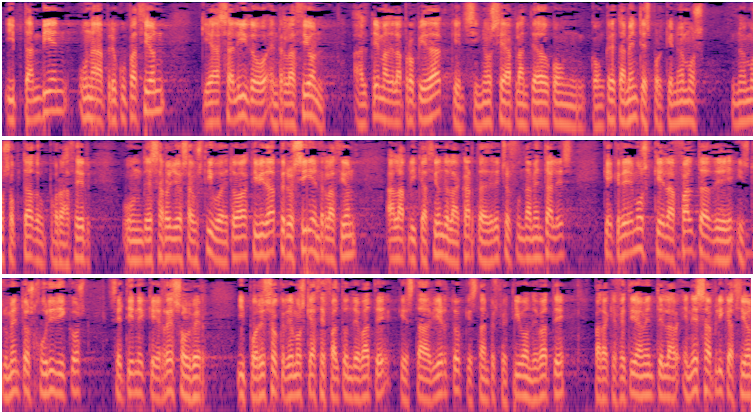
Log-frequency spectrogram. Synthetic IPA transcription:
it̪ambje̞nunapɾe̞o̞kupaθjo̞ŋ | ke̞asaliðo̞e̞̰nre̞laθjo̞n | alt̪e̞maðe̞lapɾo̞pje̞ð̞aðke̞sino̞seaplant̪e̞aðo̞koŋko̞ŋkɾe̞t̪amẽ̞nt̪eespo̞ɾke̞noemos | no̞e̞mo̞so̞pt̪að̞o̞po̞ɾaθe̞ɾ | und̪e̞saro̞ʝo̞eksawst̪iβo̞ð̞e̞t̪o̞ðaak̚t̪iβiðaðpe̞ɾo̞sie̞nre̞laθjo̞n | a̰laːplikaθjo̞nd̪e̞lakaɾt̪aðe̞ðeɾe̞t͡ʃo̞sfund̪amẽnt̪ale̞s | ke̞kɾe̞e̞mo̞ske̞lafalt̪aðe̞inst̪ɾumẽnt̪o̞sxuɾiðiko̞sː | e̞t̪je̞ne̞ke̞re̞so̞lβe̞ɾ | ipo̞ɾe̞so̞kɾe̞emo̞ske̞aθe̞falt̪aund̪e̞β̞at̪e̞ke̞ːst̪aːβje̞ɾt̪okeːst̪aempe̞ɾspe̞k̚t̪iβaund̪e̞βat̪e̞paɾakefe̞k̚t̪iβament̪e̞laene̞saːplikaθjo̞n

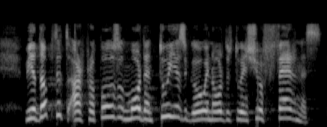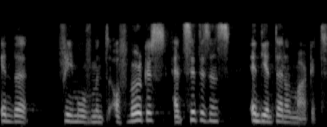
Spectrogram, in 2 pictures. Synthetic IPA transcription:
wiadɔp̚təda̰ʊəɹpɹɔpoʊzəlˠmɔːɹd̪ɛ̃ntuːjɪɹzəɡoʊɪ̃nɔɹdəɹtuɛ̃nʃuːɹfɛɹnəsɪ̃nd̪ə | fɹiːmuːvmə̃ntʰɔfwɜɹkəɹzɛ̃nsɪtɪzə̃ns | ɪ̃nd̪iɪ̃ntɜɹnəlˠma̰ɹkət

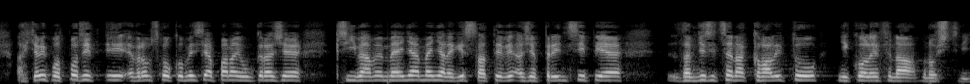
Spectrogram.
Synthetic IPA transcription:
ʔaxcɛlbɪxpo̞t̪̚po̞rɪt̪ɪʔɛvɾo̞pskowko̞mɪsɪapanajuŋkɾaʒɛpr̥ɪjiːmaːmɛmɛːɲɛamɛːɲɛlɛɡɪslat̪ɪvɪaʒɛpɾɪnt͡sɪpjɛ | zamɲɛrɪt̪sɛnakvalɪt̪u | ɲɪko̞lɪfnamno̞ʃst̪viː

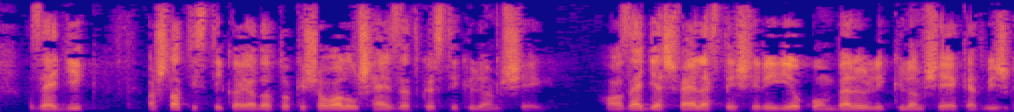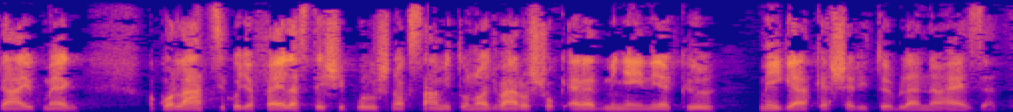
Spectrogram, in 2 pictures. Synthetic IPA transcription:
ɒzɛɟːik | ɒʃt̪ɒt̪ist̪ikɒjiɒd̪ɒt̪o̞keːʃɒvɒloːʃhɛjzɛt̪køst̪ikylø̞mʃeːɡ | hɒːzɛɟːɛʃfɛjlɛst̪eːʃiɾeːɡioːko̞mbɛlylikylø̞mʃeːɡɛkɛt̪ʋiʒɡaːjːukmɛɡ | ɒkːo̞rlaːt̪sikho̞ɟɒfɛjlɛst̪eːʃipoluʃnɒksaːmiːt̪oːnɒɟvaːɾo̞ʃo̞kɛɾɛd̪meːɲɛjineːlkyl | meːɡɛlkɛʃɛɾiːt̪øːblɛnːɛɒɦɛjzɛt̪

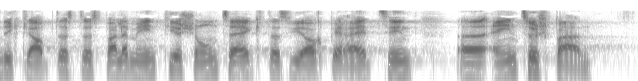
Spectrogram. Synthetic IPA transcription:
ndɪçɡ̥laʊbəd̥asd̥aspʰaɐlamɛ̃nthiːɐʃoːnt͡saɪkt̚d̥asviːɐɑʊxb̥əʁaɪtsɪnt | ʔəʔãɪnt͡suʃpa̰ːɐn

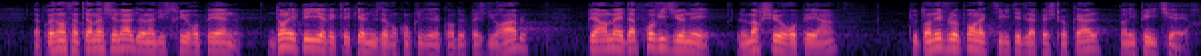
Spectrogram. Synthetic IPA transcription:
lʔa̰pχezɑ̃sɛ̃t̪ɛʁnasjɔnald̪əlɛ̃d̪yst̪χiøʁɔpeɛn | d̪ɑ̃lepeiavɛklekʲɛlnuzavɔ̃kɔ̃klyd̪ezakɔʁd̪əpɛʃd̪yʁabl | pɛʁmɛd̪apχɔvizjɔne | ləmaʁʃeøʁɔpeɛ̃ | t̪ut̪ɑ̃d̪evlɔpɑ̃lak̚t̪ivit̪ed̪əlapɛʃlɔkald̪ɑ̃lepeit̪jɛːʁ

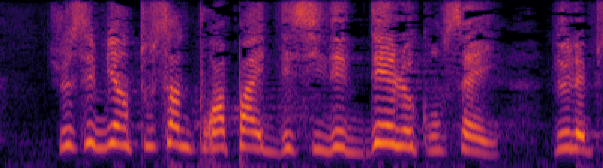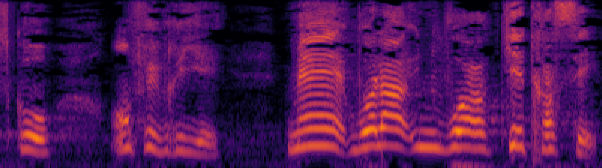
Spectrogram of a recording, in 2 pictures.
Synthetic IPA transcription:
ʒ̥əsɛbjɛ̃t̪usanəpuʁapaɛt̪χd̪esid̪ed̪ɛləkɔ̃sɛj | d̪əlɛpsko | ɑ̃fevʁije | mɛvwalaynvwakʲiɛt̪χase

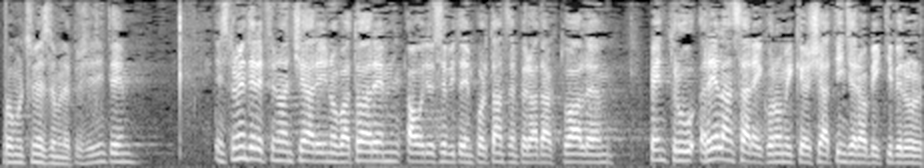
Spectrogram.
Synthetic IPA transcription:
vəmultsumes̬ɡd̪onule̞pɾe̞ʃe̞d̪int̪e̞ | inst̪ɾume̞nt̪ele̞finant͡ʃiaɾe̞ino̞vat̪oaɾe̞awd̪e̞ose̞bit̪əimpo̞rt̪ant̪səɨmpe̞ɾioad̪aːk̚t̪ualə | pe̞nt̪ɾure̞lansaɾeaeko̞no̞mikəʃiat̪ind͡ʒe̞ɾeaobje̞kt̪ive̞lo̞

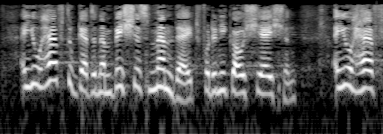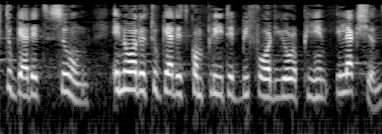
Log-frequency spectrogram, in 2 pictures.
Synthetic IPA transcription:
ʔɛ̃njuɦævtuɡɛɾɨ̃næ̃mbɪʃɨsmæ̃ndeɪtfɔɹðɨnɪɡoʊʃieɪʃə̃n | ʔɛ̃njuɦæv̥tuɡɛɾɪtsũn | ʔɪ̃nɔɹdə˞tuɡɛɾɪtkə̃mplitɪd̚bifɔːɹdəjuɹopʰiɨ̃nɪlɛkʃə̃ns

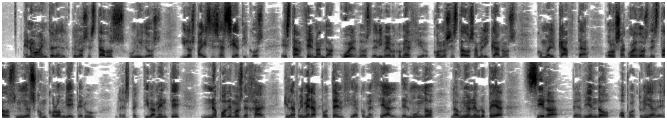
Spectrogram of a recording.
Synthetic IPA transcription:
e̞nũmo̞mẽ̞nt̪oene̞lke̞lo̞se̞st̪aðo̞suniðo̞̰sḭlo̞spaise̞s̬asjat̪iko̞̰sest̪aɱfiɾmãnd̪o̞̰a̰kwe̞ɾð̞o̞zðe̞liβɾe̞βeko̞meɾθjo̞̰konlo̞se̞st̪að̞o̞same̞ɾikano̞sko̞moe̞lkaft̪a̰olo̞sa̰kwe̞ɾð̞o̞zðeːst̪aðo̞suniðo̞sko̞ŋko̞lõ̞mbjaipe̞̰ɾu | re̞spe̞k̚t̪iβamẽ̞nt̪e̞no̞po̞ð̞e̞mo̞zðe̞xaɾ | ke̞lapɾime̞ɾapo̞t̪e̞n̟θja̰ko̞me̞ɾθjald̪e̞lmũnd̪o̞ | la̰unjõ̞newɾo̞pe̞asiɣ̞ape̞̰ɾð̞je̞nd̪o̞opo̞ɾt̪uniðaðe̞̰s

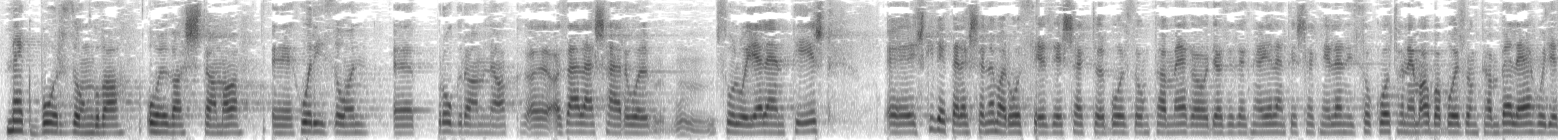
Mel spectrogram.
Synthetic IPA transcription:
mɛɡbo̞rzo̞ŋɡʋɒo̞lvɒʃt̪ɒmɒho̞ɾizo̞n | pro̞ɡrɒmnɒkɒ̰zaːlːaːʃaːɾoːl | soːloːjɛlɛnt̪eːʃt̪ | eːʃkiveːt̪ɛlɛʃɛnːɛmɒɾo̞sːeːlzeːʃɛk̚t̪øːlbo̞rzo̞ŋt̪ɒmːɛɡɒɦo̞ɟɒzɛzɛkneːlɒjɛlɛnt̪eːʃɛkneːlːɛnːiso̞ko̞t̪hɒnɛmɒbːɒbo̞rzo̞ŋkt̪ɒmvɛlɛɦo̞ɟɛ

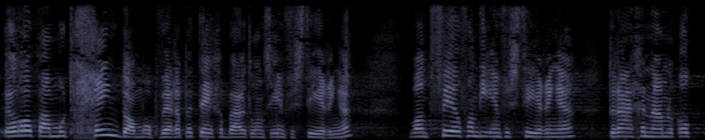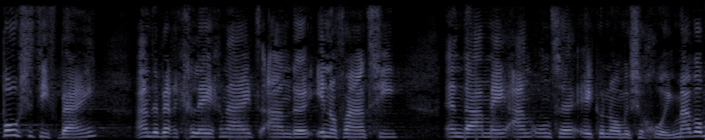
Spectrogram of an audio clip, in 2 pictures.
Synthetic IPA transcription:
øːrowpaːmutχejndɑmɔpʋɛrpəntejχənbœɥtəlɑnsɪnvɛstɪːrɪŋə | ʋɑntfeːlˠvɑndiɪnvɛstɪːrɪŋə | draːχənaːmələkowk̚powzitivbɛj | ʔaːndəʋɛrkχəlejχənɦɛjtaːndəʔɪnovaːtsi | ɛndaːɹmejʔaːnɔnzəʔekonowmisəχrujmaːɹʋə

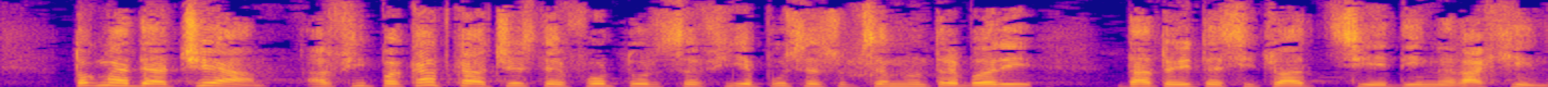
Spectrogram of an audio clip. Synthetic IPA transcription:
t̪o̞kmajd̪e̞at͡ʃe̞ja | arfipəkat̪kaːt͡ʃe̞st̪e̞ːfo̞rt̪urʲsəfije̞puse̞subse̞mnuɨnt̪ɾe̞bəɾi | d̪at̪o̞ɾit̪əsit̪uat̪sije̞jd̪inrakin

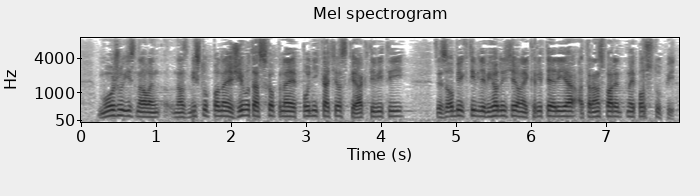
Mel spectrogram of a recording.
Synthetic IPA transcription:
mʊɔʒuiːzɟalɛnnazmislupl̩nɛːʒiʋɔt̪asxɔpnɛːpɔd̪ɲikacɛʎskɛːakt̪iʋit̪i | t͡sɛzɔbjɛkt̪iːʊɲɛʋiɦɔd̪ɲucɛʎnɛːkɾit̪ɛːɾiaʔa̰t̪ɾanspaɾɛnt̪nɛpɔst̪upḭ

